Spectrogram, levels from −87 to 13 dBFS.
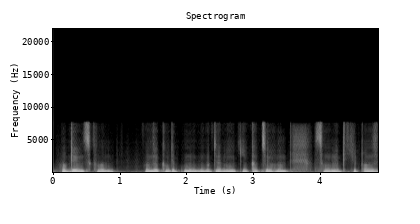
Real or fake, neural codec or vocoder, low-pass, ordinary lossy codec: fake; codec, 16 kHz, 0.5 kbps, FreqCodec, smaller model; none; none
